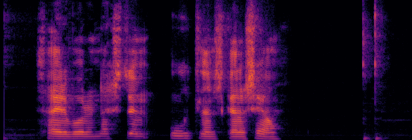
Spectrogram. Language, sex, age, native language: Icelandic, male, 18-19, Icelandic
